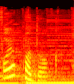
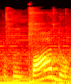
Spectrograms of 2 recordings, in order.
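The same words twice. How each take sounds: First: The stress is on the first syllable. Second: The stress is not on the first syllable. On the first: The speaker calls it right. "має тільки один наголос на першому складі" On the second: The speaker calls it wrong. "неприродний для української мови"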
